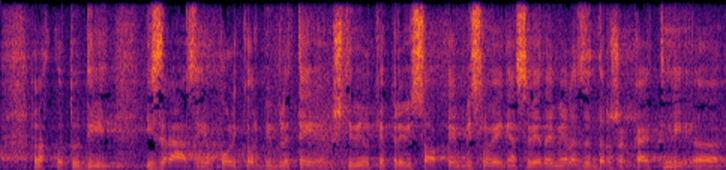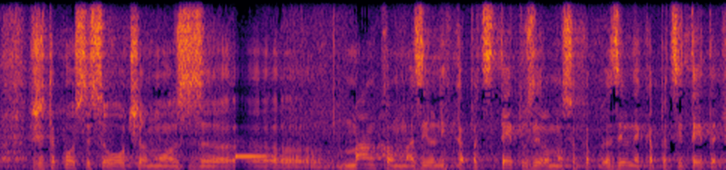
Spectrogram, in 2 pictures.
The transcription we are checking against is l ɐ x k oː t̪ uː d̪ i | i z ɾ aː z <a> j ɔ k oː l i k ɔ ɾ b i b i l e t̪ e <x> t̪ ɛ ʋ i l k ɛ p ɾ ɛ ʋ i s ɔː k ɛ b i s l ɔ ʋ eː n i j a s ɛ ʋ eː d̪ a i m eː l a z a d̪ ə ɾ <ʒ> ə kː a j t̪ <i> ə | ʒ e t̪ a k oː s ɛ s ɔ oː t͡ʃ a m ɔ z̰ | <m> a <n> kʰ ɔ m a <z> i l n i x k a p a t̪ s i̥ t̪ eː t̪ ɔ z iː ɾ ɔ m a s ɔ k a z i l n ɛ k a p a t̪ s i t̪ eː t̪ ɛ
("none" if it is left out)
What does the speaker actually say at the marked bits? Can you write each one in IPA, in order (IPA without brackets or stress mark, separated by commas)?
i, ʃ, ʒ, i, m, ŋ, z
